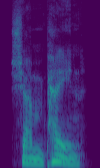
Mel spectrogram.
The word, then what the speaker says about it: champagne: The silent G. In general, the G isn't pronounced when it comes after an N. Foreign, cognac, champagne, sign, design, align. For example, let's celebrate with some champagne.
